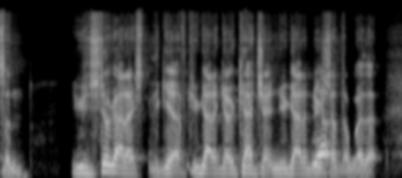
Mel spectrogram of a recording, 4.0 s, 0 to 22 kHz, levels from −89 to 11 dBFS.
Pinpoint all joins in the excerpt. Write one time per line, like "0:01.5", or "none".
0:01.5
